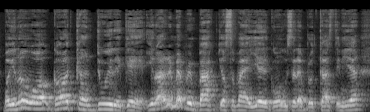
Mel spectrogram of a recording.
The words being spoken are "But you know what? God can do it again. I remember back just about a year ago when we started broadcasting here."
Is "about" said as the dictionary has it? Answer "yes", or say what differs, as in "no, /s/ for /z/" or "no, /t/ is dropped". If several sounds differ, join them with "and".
no, /t/ is dropped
